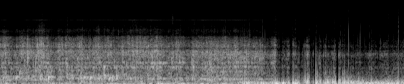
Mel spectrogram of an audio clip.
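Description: Muffled hum of a boat motor running, heard through the water by an underwater camera, with a low rumble that grows stronger a little past halfway.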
